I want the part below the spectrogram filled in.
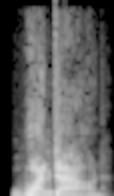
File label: kill, male; video games; npc; source engine; episodic; episode 1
